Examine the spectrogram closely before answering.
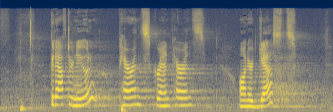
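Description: A middle-aged woman speaks calmly through a microphone in a large echoing hall.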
